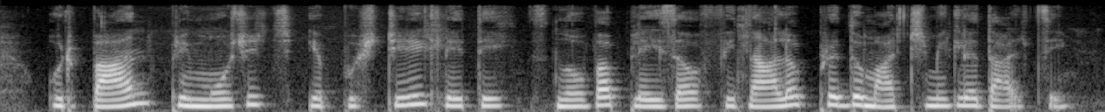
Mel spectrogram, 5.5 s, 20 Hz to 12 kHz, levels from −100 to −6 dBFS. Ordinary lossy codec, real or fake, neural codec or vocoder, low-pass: none; real; none; 9.9 kHz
